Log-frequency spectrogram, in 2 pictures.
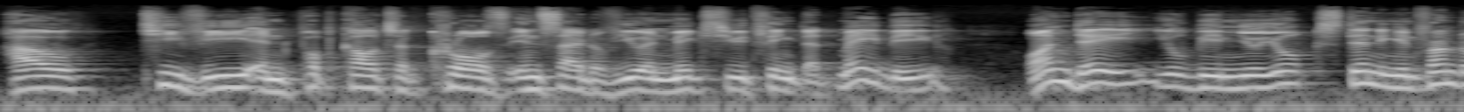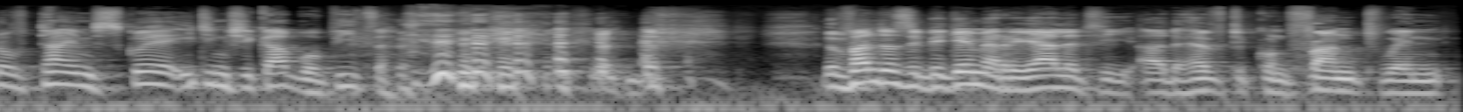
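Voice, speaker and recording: Easygoing guy telling his life story, bright clear-cut voice, kinda wry, audio drama. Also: on the high side, expressive, measured pace. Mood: animated, wistful. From Zimbabwe. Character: easygoing, wry Zimbabwean man recalling his younger days. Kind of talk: scripted oral-history storytelling in conversational manner.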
